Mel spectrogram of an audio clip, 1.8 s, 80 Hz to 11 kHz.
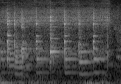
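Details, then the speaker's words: Samsung Galaxy A10s loudspeaker since a software update, ringtone playing even at reduced volume: harsh crackly melody with buzzy breakup on each note; ringer and board already swapped without fixing the distortion. "ये देखो आवाज़ कम कर दी है मैंने, फिर भी इसकी आवाज़ फट रही है। तो ये अभी फुल है, इतनी आवाज़ फट रही है इसकी,"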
